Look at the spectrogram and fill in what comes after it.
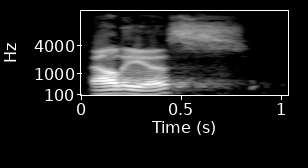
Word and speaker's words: Elias: Elias is the oldest. So it's like, think of pronunciation, think of Elliot with an S.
